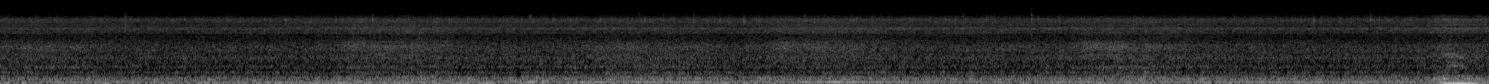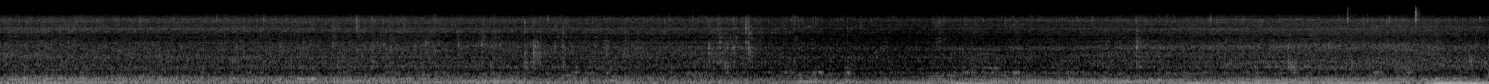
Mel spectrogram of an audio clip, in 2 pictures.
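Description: Steady rain falling on a wet road and grass, with a car engine idling under it and one dull thump about halfway through. Near the end the engine grows louder as the car pulls away.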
